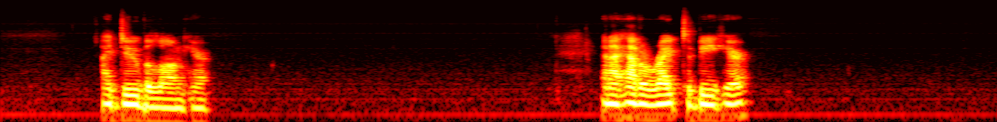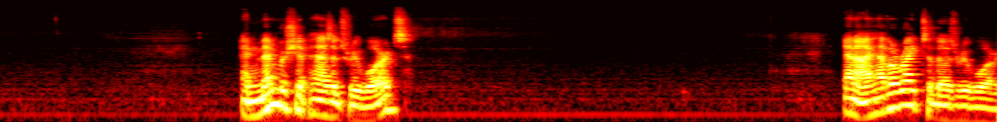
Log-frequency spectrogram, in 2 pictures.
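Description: A middle-aged man speaks calmly into a nearby microphone in short bursts with pauses.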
